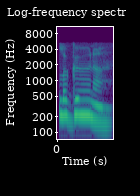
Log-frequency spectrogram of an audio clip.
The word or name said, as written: Laguna Beach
